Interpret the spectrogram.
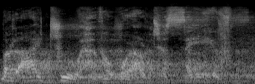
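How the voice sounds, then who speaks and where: A solemn otherworldly queen from a video game, low-pitched and very slow. She speaks with regal, cold menace in a breathy half-whisper that trails into a long echoing reverb, with loud music behind. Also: lively intonation, exaggerated voice. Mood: cold, resolute. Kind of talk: scripted video game cutscene acting.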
